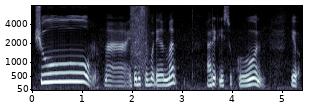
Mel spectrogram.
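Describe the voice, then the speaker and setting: A woman teaching Quran recitation rules, explaining slowly and singing verses in long melodic phrases. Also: on the low side, a little mellow, slight background noise. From Indonesia. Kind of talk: tajwid lesson with sung recitation.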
